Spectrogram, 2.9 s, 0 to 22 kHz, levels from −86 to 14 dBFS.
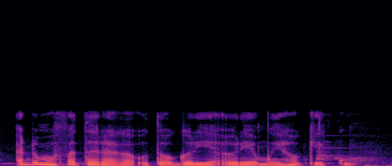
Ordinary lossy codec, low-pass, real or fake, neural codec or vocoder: none; 7.2 kHz; real; none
